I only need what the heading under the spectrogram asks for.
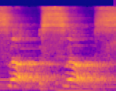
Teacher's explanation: कसा आवाज येतो, आला सहचा आवाज बघा, आला सहचा आवाज म्हणजे घर्षणामुळे स असा आवाज होतो. किंवा सचा आवाज काढताना तोंडातील हवा जी आहे ही म्हणजे घासली जाते, घर्षण होतो · स चा उच्चार करताना तोंडावाटे जो आपण स चा उच्चार जो करतो तर तोंडातील जी हवा आहे ही कुठेतरी घासली जाते. स स स आणि त्या घर्षणामुळे उष्णता निर्माण होते आणि म्हणूनच त्यांना उष्मे किंवा घर्षक असं म्हटलं जाते.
